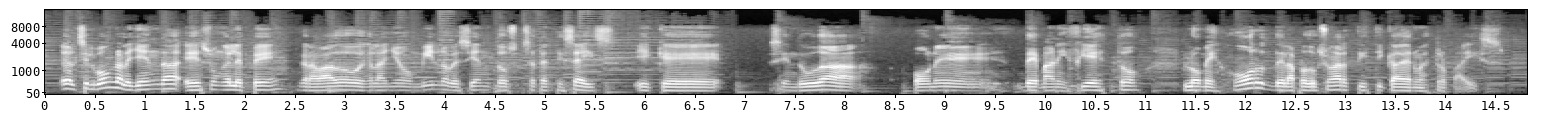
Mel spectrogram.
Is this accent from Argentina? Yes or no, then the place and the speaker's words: no; Venezuela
